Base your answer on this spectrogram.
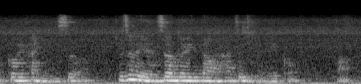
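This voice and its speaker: Light background noise and audible room echo accompany a man speaking fairly quickly at a high pitch with fairly even intonation. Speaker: university lecturer. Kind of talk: lecture.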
